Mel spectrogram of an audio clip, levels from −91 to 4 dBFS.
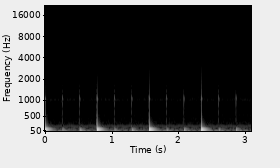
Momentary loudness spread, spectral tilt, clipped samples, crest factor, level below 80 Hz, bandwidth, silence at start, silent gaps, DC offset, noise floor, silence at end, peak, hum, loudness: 9 LU; -12.5 dB/octave; under 0.1%; 20 dB; -32 dBFS; 1.2 kHz; 0 s; none; under 0.1%; -48 dBFS; 0.2 s; -10 dBFS; 60 Hz at -60 dBFS; -30 LUFS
